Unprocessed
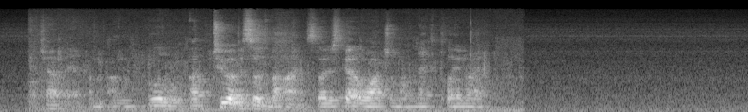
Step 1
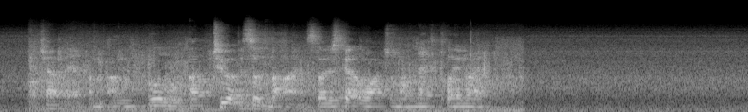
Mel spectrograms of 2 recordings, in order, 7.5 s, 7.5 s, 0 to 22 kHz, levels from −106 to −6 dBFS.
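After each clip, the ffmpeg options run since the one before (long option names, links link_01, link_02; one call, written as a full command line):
ffmpeg -i in.wav -af "lowpass=frequency=4500:width=0.5412,lowpass=frequency=4500:width=1.3066,lowshelf=frequency=650:width_type=q:width=1.5:gain=-12,acompressor=threshold=-35dB:ratio=10,volume=8dB" out.wav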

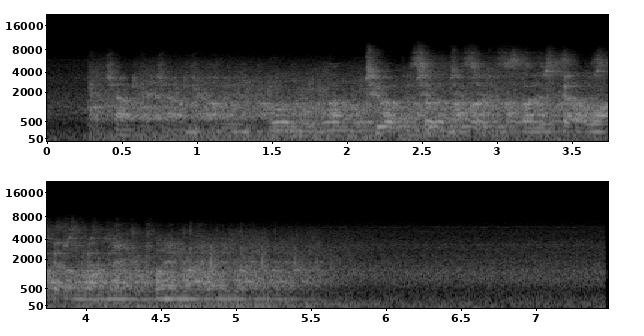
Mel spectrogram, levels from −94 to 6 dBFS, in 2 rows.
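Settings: ffmpeg -i in.wav -af "aecho=1:1:340|561|704.6|798|858.7:0.631|0.398|0.251|0.158|0.1,volume=-8.5dB" out.wav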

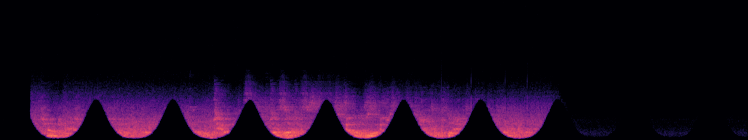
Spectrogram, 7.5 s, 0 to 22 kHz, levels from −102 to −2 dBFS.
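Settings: ffmpeg -i in.wav -filter_complex "[0:a]acrossover=split=2700[link_01][link_02];[link_02]acompressor=threshold=-56dB:ratio=4:attack=1:release=60[link_03];[link_01][link_03]amix=inputs=2:normalize=0,agate=range=-37dB:threshold=-47dB:ratio=16:detection=peak,afftfilt=real='re*gte(b*sr/1024,470*pow(6500/470,0.5+0.5*sin(2*PI*1.3*pts/sr)))':imag='im*gte(b*sr/1024,470*pow(6500/470,0.5+0.5*sin(2*PI*1.3*pts/sr)))':win_size=1024:overlap=0.75,volume=5dB" out.wav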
